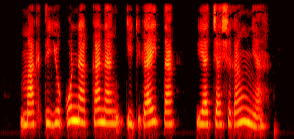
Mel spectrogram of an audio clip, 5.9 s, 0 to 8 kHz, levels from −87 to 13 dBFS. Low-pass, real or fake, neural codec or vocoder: 7.2 kHz; real; none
